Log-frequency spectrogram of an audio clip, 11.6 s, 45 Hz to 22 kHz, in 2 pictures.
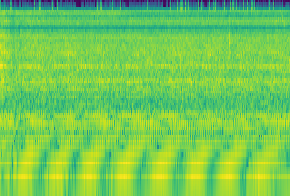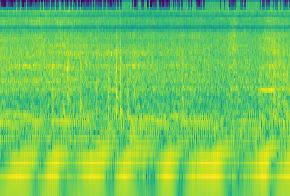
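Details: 1987 John Deere 420 garden tractor, 20 HP Onan gas twin, 1897 hours, running: steady, even low engine beat without misses or knocks throughout; normal, healthy running.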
